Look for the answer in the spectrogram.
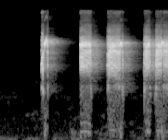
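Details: Black francolin in Sindh, Pakistan, giving harsh, grating, high-pitched notes: one rasping note, then a quick series of three more, the last one doubled, with silence between bursts.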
